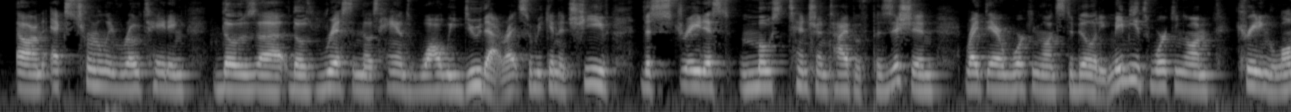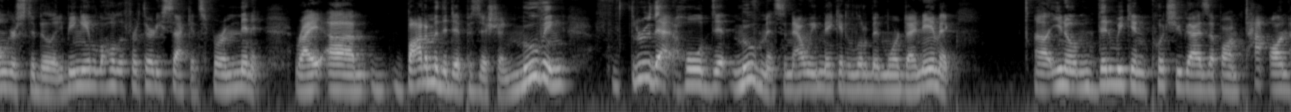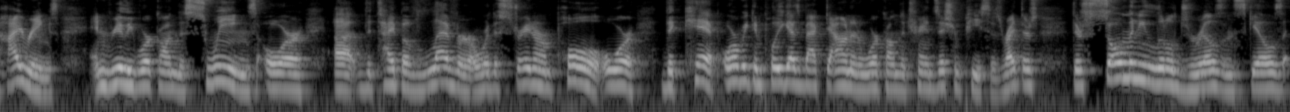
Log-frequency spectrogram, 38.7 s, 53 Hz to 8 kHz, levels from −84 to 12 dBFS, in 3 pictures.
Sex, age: male, 20-39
